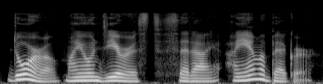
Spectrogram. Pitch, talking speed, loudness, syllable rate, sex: 170 Hz, 185 wpm, -16 LUFS, 4.8 syllables/s, male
